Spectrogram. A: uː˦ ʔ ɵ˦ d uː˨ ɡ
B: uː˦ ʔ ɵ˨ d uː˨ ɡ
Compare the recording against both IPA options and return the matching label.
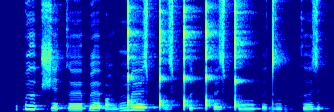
B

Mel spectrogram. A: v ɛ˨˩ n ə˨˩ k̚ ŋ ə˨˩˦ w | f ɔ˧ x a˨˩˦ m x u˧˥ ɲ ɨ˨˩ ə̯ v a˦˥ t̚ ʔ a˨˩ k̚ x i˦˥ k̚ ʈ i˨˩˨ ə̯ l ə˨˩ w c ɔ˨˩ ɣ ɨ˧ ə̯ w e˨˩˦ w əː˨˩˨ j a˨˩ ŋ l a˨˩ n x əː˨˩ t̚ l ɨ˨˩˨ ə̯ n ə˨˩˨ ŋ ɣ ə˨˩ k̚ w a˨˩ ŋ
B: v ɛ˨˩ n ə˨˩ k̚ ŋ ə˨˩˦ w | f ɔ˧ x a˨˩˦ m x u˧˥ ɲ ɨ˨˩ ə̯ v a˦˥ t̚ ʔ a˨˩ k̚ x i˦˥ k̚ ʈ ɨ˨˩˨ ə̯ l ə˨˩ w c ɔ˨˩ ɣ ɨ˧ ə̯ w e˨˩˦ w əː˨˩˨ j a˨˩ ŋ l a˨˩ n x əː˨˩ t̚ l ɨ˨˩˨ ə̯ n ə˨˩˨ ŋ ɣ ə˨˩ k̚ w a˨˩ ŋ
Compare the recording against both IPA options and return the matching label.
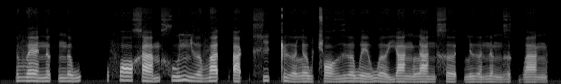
B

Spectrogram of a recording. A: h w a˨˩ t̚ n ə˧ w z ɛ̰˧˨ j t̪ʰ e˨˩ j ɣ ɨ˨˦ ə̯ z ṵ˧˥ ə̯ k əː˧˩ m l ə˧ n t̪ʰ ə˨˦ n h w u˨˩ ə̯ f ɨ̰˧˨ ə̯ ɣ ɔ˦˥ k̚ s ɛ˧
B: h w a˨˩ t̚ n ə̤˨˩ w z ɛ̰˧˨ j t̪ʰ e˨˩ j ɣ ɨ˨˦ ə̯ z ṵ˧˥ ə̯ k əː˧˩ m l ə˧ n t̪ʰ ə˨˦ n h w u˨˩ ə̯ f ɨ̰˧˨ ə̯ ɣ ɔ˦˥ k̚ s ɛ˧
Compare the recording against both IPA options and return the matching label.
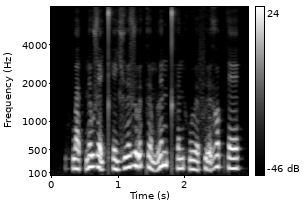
A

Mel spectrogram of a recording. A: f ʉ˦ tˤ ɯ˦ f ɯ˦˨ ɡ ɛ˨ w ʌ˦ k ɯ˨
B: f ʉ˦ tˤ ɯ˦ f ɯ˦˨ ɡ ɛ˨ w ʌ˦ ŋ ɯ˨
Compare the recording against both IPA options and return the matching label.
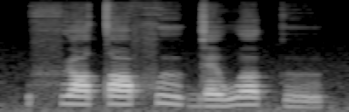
A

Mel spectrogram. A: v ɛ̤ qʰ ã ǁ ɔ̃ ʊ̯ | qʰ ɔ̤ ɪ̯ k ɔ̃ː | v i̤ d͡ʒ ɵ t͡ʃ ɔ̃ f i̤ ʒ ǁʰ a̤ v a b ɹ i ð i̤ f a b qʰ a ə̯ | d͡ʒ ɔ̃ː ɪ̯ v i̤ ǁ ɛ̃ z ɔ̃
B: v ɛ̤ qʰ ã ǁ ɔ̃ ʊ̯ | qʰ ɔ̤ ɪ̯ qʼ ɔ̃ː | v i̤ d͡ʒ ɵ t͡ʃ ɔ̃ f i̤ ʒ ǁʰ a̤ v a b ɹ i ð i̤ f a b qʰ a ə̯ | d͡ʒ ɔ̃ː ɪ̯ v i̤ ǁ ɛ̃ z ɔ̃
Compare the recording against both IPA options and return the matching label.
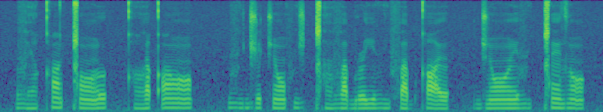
B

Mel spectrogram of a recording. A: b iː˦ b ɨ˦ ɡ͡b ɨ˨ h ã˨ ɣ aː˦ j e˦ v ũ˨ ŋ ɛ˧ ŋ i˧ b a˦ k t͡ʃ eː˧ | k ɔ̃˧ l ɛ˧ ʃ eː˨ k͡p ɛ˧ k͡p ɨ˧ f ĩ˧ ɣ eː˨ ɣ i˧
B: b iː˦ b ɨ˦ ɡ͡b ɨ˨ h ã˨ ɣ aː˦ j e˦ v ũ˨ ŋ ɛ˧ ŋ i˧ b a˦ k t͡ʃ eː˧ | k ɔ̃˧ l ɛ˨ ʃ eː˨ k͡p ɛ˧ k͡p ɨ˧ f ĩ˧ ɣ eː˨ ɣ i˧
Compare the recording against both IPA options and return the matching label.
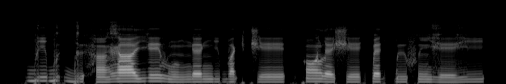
B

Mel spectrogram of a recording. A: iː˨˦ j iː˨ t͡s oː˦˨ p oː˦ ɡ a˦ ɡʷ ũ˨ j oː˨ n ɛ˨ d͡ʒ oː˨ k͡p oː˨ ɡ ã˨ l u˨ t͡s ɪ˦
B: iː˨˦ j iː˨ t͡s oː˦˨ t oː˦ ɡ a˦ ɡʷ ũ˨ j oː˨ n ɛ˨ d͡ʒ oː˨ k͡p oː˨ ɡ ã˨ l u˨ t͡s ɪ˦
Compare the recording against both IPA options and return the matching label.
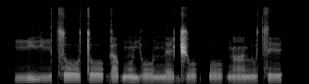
B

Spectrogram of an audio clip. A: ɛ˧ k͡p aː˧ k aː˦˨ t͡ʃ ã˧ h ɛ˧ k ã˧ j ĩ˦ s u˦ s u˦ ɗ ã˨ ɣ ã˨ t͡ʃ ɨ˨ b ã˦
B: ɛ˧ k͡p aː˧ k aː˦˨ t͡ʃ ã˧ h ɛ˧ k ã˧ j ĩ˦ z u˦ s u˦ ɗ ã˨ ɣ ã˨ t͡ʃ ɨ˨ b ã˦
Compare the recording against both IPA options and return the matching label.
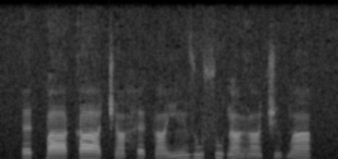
B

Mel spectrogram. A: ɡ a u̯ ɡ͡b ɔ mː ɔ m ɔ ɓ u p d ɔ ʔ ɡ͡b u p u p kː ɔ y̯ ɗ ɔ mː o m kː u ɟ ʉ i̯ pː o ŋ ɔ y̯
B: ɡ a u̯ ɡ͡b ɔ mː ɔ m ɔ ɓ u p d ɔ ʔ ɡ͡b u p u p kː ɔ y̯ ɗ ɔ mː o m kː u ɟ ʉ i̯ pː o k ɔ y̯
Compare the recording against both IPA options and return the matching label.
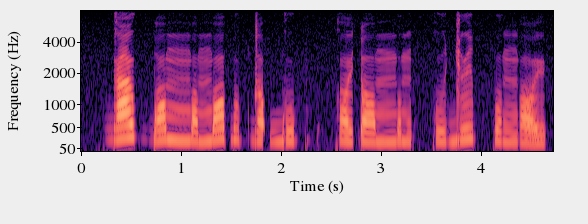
A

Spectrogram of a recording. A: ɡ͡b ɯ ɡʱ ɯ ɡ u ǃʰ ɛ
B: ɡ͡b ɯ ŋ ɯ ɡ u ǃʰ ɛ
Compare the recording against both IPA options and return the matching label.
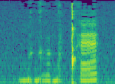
A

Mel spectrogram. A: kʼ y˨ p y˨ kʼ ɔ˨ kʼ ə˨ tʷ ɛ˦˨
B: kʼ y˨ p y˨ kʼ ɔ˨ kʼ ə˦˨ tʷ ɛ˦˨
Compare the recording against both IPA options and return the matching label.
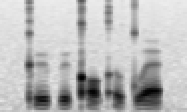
A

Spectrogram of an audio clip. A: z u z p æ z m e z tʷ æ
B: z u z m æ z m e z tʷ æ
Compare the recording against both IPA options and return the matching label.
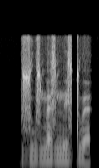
B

